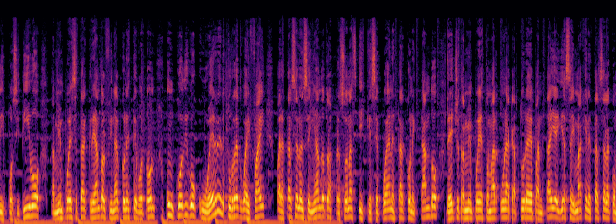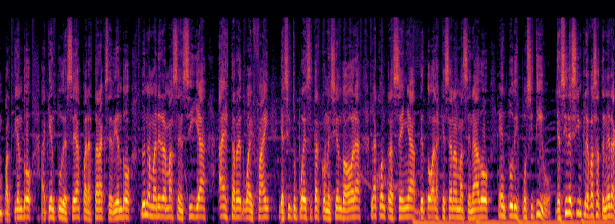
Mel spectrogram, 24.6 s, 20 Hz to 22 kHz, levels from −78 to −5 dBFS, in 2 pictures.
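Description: No technical faults can be heard anywhere in the clip, so there is nothing to place in time order.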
